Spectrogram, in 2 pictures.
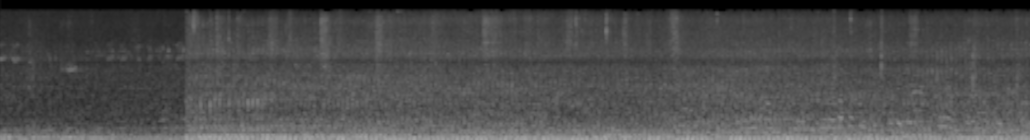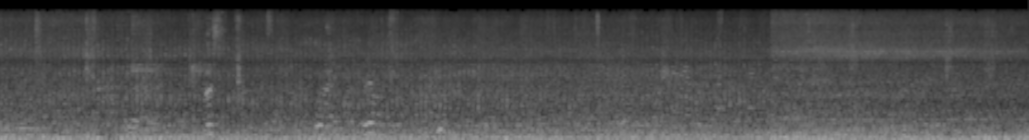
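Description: Outdoor street ambience: a steady low hum of traffic and engines with indistinct voices of passersby. The sound changes abruptly about two seconds in and again near the end.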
